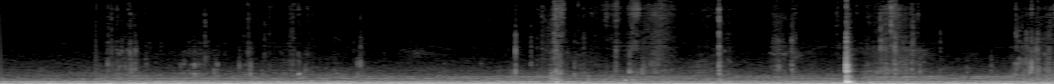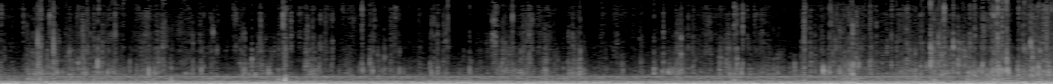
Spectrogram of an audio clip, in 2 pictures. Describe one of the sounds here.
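Aluminium foil crinkles and rustles in gloved hands.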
